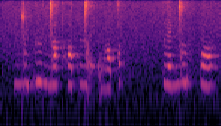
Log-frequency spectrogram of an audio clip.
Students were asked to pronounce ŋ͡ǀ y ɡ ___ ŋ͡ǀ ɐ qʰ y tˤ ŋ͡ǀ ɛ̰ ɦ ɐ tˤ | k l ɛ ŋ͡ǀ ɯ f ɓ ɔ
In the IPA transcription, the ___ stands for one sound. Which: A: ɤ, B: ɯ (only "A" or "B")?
B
